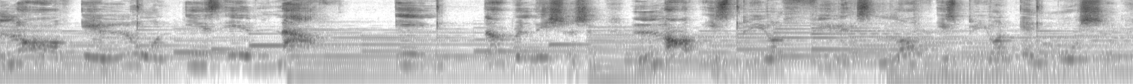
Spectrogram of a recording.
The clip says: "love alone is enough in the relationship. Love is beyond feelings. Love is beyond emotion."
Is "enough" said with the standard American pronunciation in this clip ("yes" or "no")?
no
